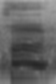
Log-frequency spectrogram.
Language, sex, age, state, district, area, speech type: Bengali, male, 18-30, West Bengal, Paschim Medinipur, rural, read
